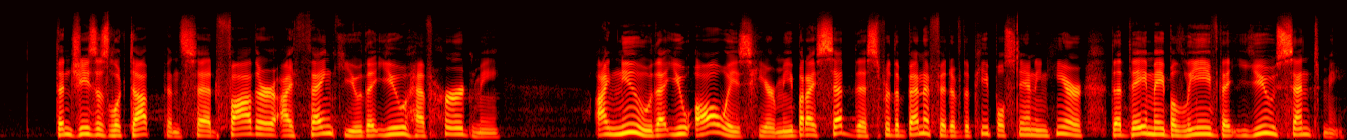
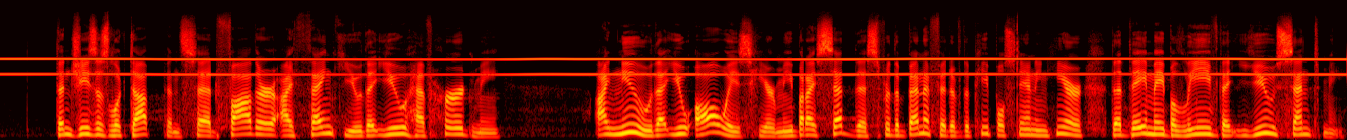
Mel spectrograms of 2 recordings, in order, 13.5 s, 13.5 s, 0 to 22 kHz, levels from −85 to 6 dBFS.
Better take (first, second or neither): first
